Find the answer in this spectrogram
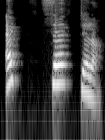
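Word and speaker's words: etcetera: एक्सेट्रा, ये एक्सेट्रा नहीं होता, ये होता है एटसेटेरा।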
